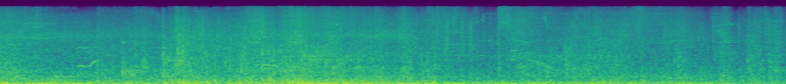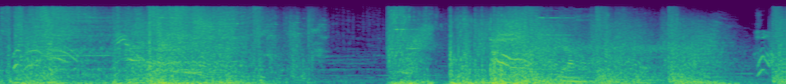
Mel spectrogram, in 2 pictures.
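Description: Spell effects crackle, whoosh and boom in a fast game fight.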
